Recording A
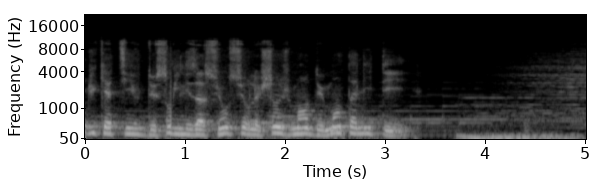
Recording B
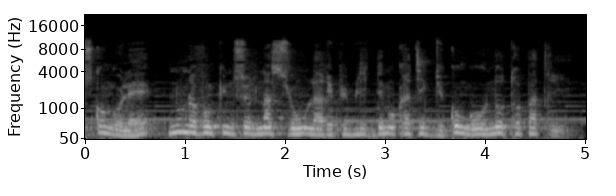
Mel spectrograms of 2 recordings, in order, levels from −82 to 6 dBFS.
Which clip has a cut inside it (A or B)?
A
